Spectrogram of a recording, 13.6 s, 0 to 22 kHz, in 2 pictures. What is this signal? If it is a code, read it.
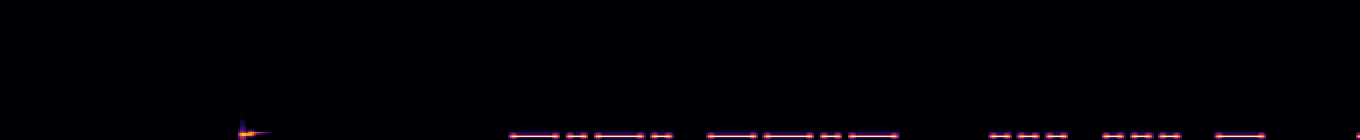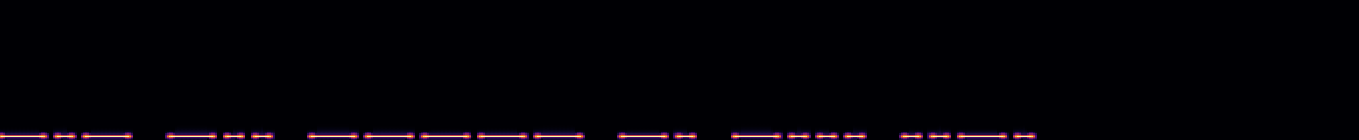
Morse code, heard as a keyed tone, about 17 wpm, 700 Hz. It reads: CQ SST KD0NBF
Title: K1USN SST QSO Practice - 17wpm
